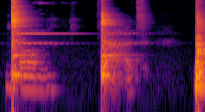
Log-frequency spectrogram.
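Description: A wooden spoon striking an upturned metal pan used as a kitchen drum, twice, about a second apart, the first hit ringing on briefly; a voice speaks 'mum, dad' in time with the hits.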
